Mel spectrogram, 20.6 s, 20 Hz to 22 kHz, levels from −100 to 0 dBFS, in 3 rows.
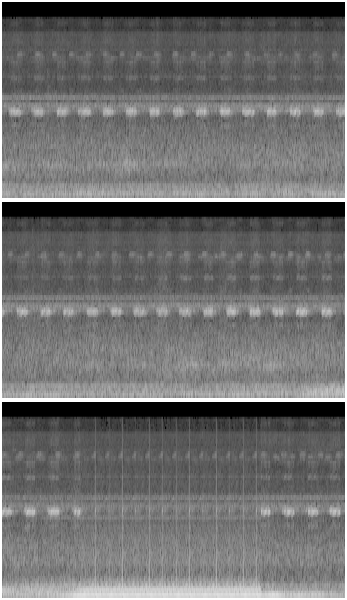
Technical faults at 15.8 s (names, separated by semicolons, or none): broken-record loop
